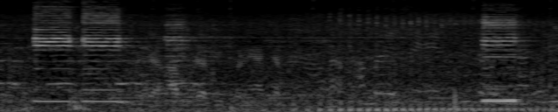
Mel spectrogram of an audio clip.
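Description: A vehicle horn beeps twice in quick succession, then once more near the end. Under it is the low, fast putter of a small engine running close by in the second half.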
